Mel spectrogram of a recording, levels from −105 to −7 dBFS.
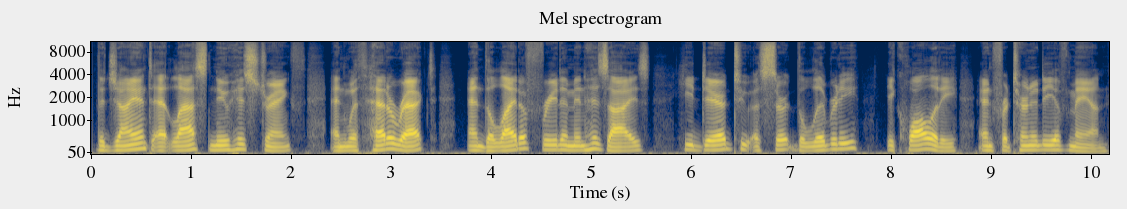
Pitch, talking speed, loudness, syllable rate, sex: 130 Hz, 175 wpm, -19 LUFS, 4.8 syllables/s, male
